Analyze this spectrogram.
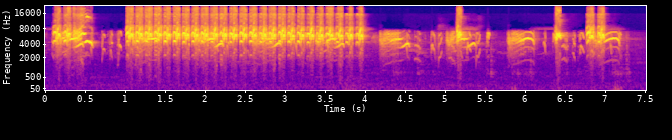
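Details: Ruby-cheeked sunbird lure sound to attract wild birds: a three-second high rapid trill of thin chips, then short separate bursts of squeaky twittering notes.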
